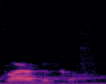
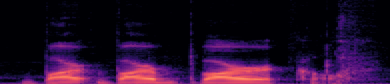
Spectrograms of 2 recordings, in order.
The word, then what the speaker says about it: Barbaracle: I call it Barbacle. Barbaracle. Barbaracle? That's what it's spelled like.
